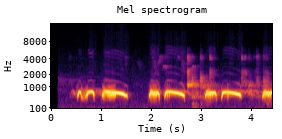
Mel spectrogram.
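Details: Decoy spotted dove cooing to attract wild doves: a series of soft, rounded coos and long sliding notes in quick phrases, with brief rustling and clattering partway through.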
